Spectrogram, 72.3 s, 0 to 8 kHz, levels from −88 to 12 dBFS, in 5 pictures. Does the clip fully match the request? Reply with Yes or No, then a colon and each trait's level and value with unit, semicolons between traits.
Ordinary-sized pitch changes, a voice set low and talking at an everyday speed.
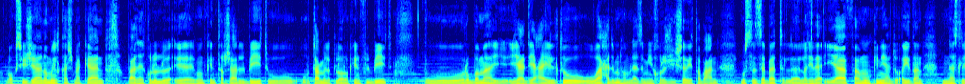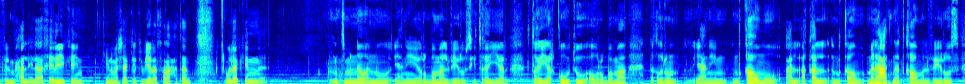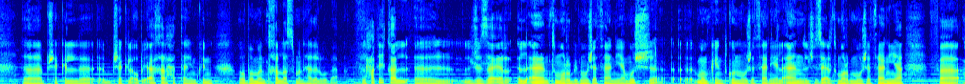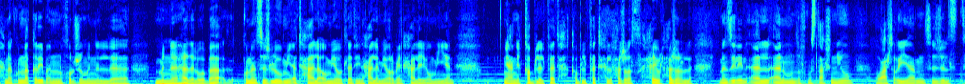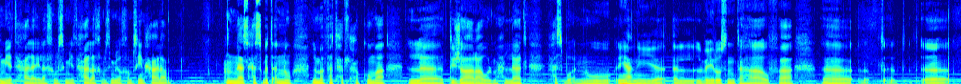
Yes: average, 3.1 semitones; very low, 95 Hz; average, 120 wpm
